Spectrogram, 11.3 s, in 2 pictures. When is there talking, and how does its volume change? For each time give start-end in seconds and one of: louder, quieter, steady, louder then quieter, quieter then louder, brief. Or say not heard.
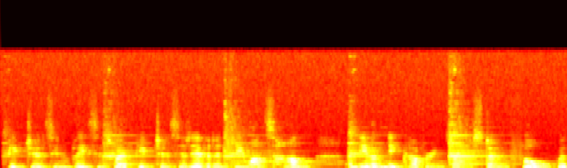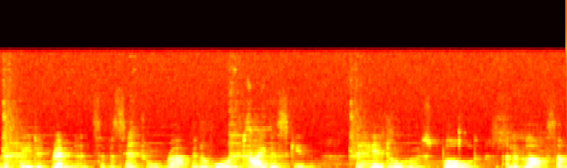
0.1-11.2 steady.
